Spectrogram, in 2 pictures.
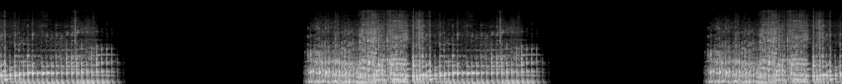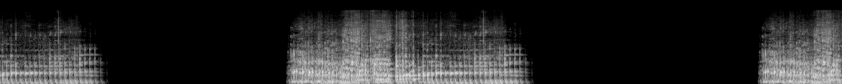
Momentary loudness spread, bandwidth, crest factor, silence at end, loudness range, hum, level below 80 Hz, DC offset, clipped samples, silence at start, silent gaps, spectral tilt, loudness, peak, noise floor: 11 LU; 14 kHz; 16 dB; 0 s; 7 LU; none; -28 dBFS; under 0.1%; under 0.1%; 0 s; 1.27-3.03 s, 5.52-7.03 s, 9.52-11.28 s, 13.78-16.00 s; -6.5 dB/octave; -15 LUFS; 0 dBFS; under -90 dBFS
